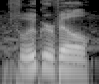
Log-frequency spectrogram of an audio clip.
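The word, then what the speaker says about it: Pflugerville: I believe it's Flugerville, Texas is where he's from. Junior with Dakota State University. The only reason I say that is I'm not sure if that P is silent or not. Otherwise, you try to say PFugerville or something like that.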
